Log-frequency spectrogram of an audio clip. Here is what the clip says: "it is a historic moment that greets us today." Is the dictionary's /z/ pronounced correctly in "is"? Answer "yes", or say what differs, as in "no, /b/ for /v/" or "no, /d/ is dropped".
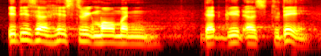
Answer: no, /s/ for /z/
